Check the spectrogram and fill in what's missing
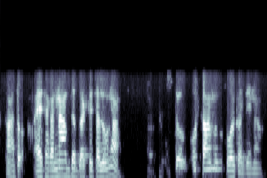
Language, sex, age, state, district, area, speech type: Hindi, male, 18-30, Rajasthan, Karauli, rural, conversation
